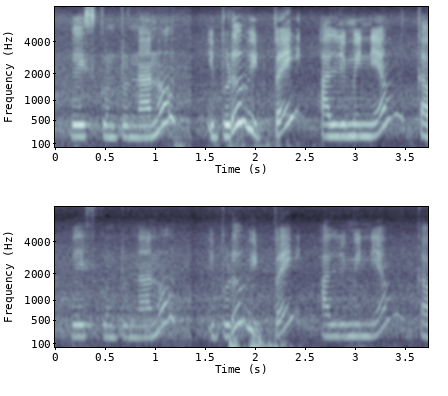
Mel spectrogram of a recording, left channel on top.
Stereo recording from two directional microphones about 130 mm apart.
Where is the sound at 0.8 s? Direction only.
40° left (ahead or behind).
